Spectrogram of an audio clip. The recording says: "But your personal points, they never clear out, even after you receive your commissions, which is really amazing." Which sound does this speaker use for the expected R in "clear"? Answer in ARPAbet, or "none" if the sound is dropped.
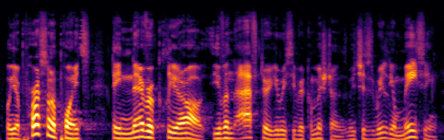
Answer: R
